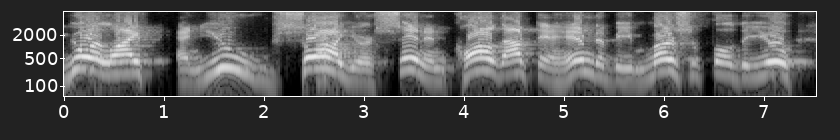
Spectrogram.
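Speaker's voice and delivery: loud, slow, swelling sermon delivery; full-force preaching. Acted. Pastor urging the congregation, loud and slow preaching.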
